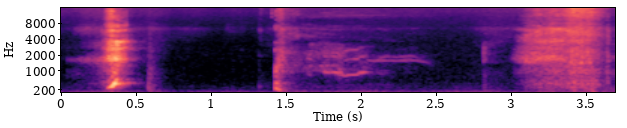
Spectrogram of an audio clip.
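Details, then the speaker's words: Two short, abrupt hiccups about a second apart from an adult who says they have the hiccups, each a sudden catch of breath, followed by a soft exhaled breath. "and you might have also noticed i have the hiccups so i'm in there and i'm thinking"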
